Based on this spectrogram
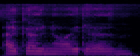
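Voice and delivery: normal talking voice

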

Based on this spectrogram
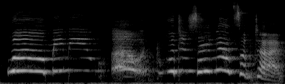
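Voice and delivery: squeaky high, sing-song creep voice; hammed-up pest brushing off a no, very high; high creepy man. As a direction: pitch it way up like a smarmy stranger. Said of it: "he's like".

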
